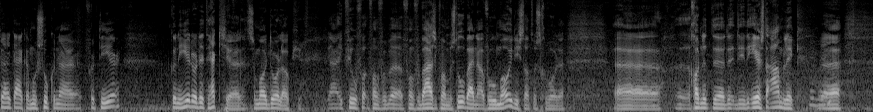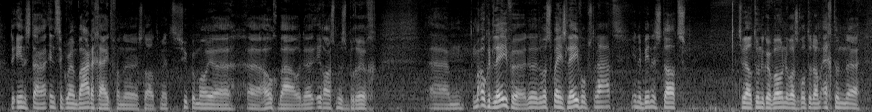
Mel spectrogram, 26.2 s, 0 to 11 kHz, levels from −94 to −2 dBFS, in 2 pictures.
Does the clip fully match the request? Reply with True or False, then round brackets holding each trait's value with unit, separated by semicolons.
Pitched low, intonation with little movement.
False (120 Hz; 4.3 semitones)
